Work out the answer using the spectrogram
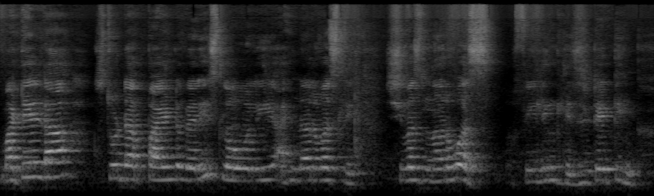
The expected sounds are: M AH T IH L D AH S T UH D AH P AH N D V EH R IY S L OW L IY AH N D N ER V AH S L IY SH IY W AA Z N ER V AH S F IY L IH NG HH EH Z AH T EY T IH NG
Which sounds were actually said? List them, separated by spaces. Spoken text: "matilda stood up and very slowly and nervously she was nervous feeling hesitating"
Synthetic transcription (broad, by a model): M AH T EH L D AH S T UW D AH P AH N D V EH R IY S L OW L IY AH N D N ER V AH S L IY SH IY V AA Z N ER V AH S F IY L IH NG HH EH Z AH T EY T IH NG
